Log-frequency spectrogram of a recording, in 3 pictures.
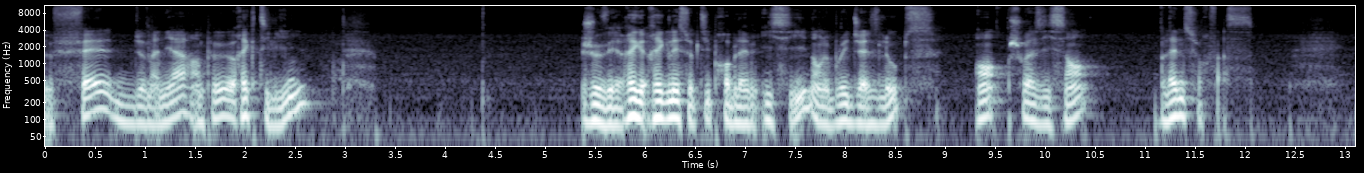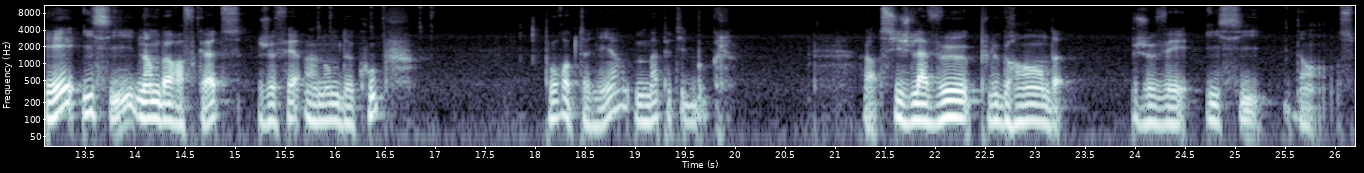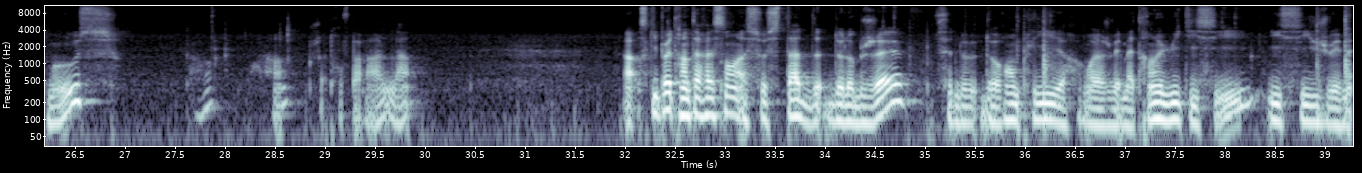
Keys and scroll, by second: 35.5 1, 35.8 ., 36.0 8, 36.3 Return, 39.0 6.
